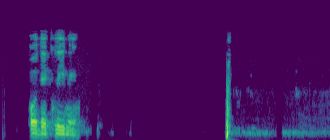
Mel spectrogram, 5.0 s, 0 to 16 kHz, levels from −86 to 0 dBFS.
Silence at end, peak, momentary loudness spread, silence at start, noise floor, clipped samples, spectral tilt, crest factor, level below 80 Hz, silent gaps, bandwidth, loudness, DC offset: 1.5 s; -2 dBFS; 14 LU; 0.45 s; -49 dBFS; under 0.1%; -6 dB/octave; 24 dB; -52 dBFS; 1.38-1.45 s, 1.54-1.59 s, 1.72-1.88 s, 1.97-3.02 s, 3.14-3.37 s; 7.2 kHz; -21 LUFS; under 0.1%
